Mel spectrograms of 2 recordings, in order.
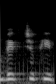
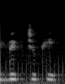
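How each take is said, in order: First: Said in the usual way. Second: Softly spoken, resigned echo; quiet finality. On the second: Acted. Repeats it with finality. (धीमे, हार मानकर दोहराना)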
